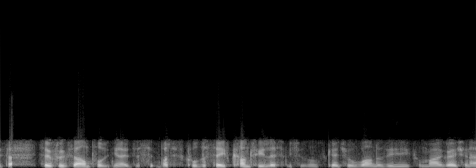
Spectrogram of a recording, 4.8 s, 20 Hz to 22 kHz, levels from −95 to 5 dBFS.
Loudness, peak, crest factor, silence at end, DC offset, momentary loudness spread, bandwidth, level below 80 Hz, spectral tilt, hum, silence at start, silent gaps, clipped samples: -28 LUFS; -8 dBFS; 20 dB; 0 s; under 0.1%; 12 LU; 4 kHz; -80 dBFS; -6.5 dB/octave; none; 0.05 s; none; under 0.1%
